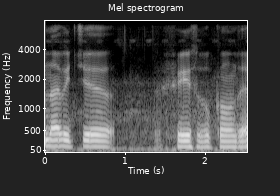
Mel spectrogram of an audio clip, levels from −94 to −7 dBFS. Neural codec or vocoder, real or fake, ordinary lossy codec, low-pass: vocoder, 22.05 kHz, 80 mel bands, Vocos; fake; none; 7.2 kHz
